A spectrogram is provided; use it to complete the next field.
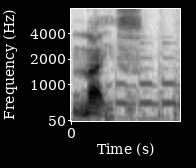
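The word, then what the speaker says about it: gneiss: our third example is nice the g is silent so nice is a high-grade metamorphosis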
